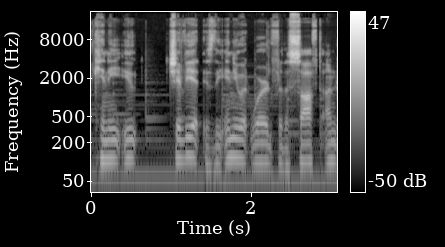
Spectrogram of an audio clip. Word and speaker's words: qiviut: Pronounced kin-ee-ut, qiviut is the Inuit word for the soft underwool produced by musk oxen, prized for its insulating warmth.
